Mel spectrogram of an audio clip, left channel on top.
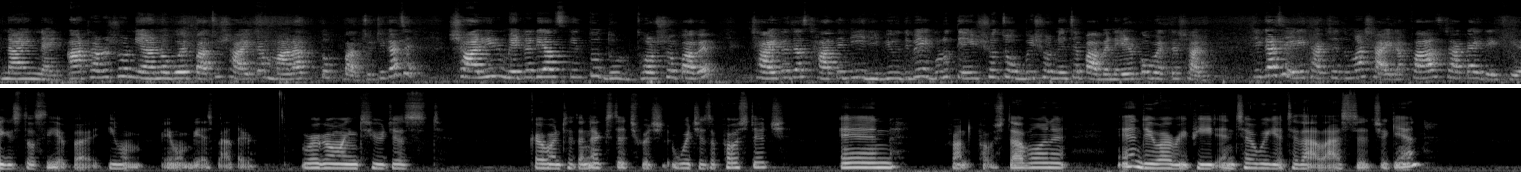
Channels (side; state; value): both; different; correlation 0.00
